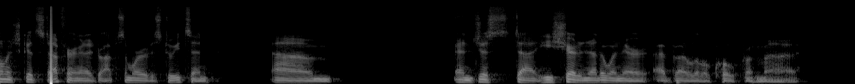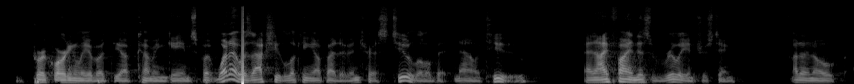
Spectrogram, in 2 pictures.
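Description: Invalid numbers at full scale strike at 0.51 s and again at 10.97 s in this speech. A calculation yielded infinite or invalid values that were pinned to the maximum level for one block of about 11.6 ms, which fits a 512-sample block. Each event is heard as a single loud bang.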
